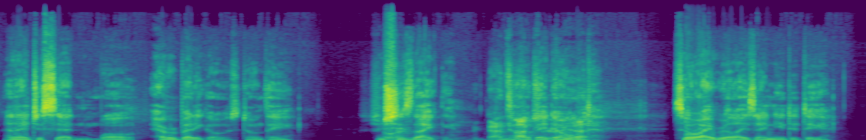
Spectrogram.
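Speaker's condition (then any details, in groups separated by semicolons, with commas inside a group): ALS; affects hand function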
